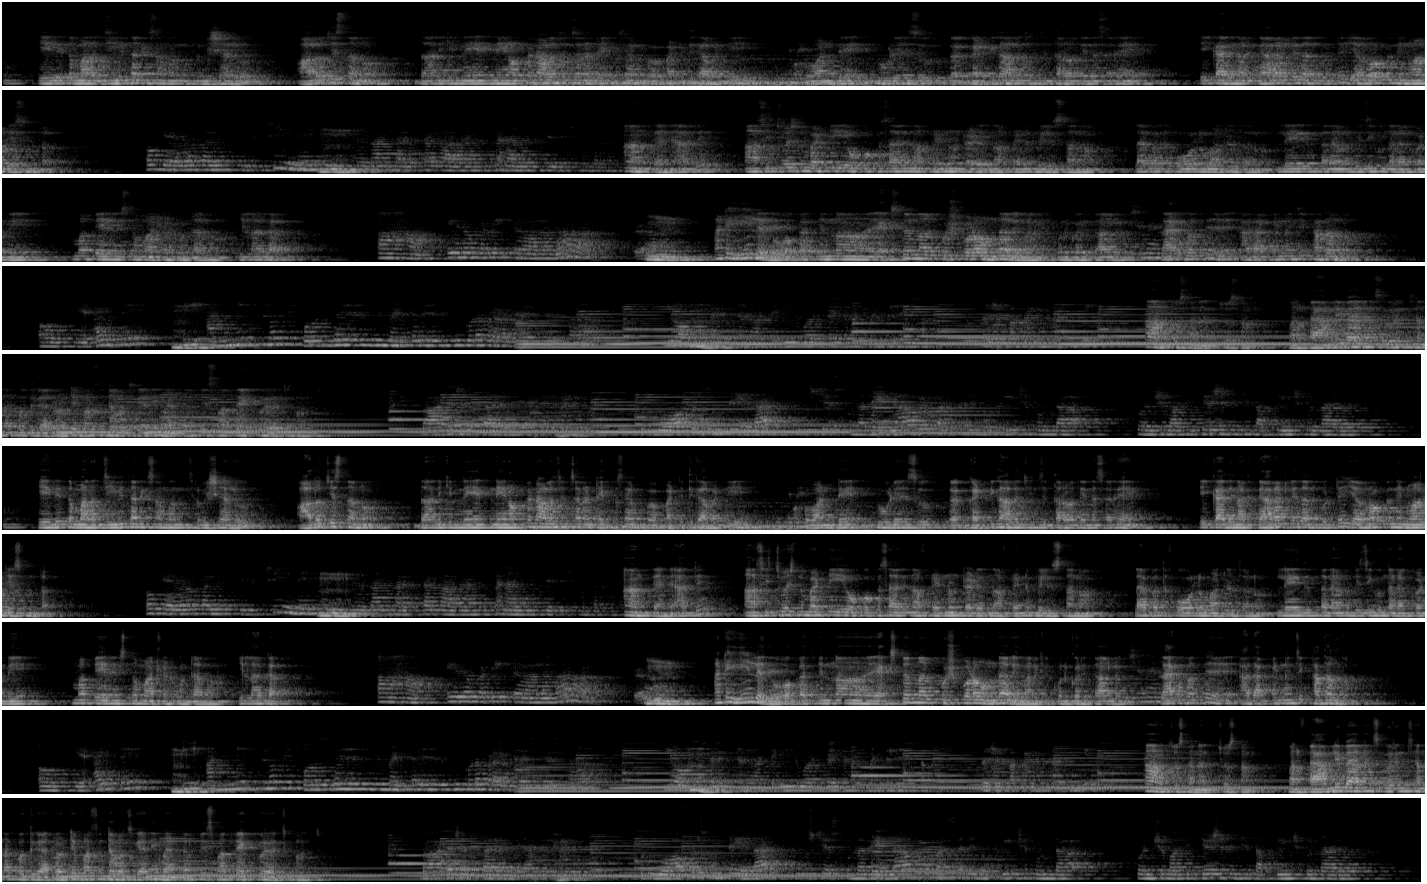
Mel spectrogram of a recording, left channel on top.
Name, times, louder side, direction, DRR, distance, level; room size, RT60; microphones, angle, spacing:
voice 1, 0.4-2.5 3.0-3.7 4.1-7.5 8.0-11.4 12.0-14.7 17.4-17.8 20.4-21.3 21.7-25.1 25.6-28.7 29.2-31.2 34.9-35.2 35.6-39.7 40.0-41.9 44.4-44.6 49.5-49.8 54.1-55.2 55.6-60.0 62.4-62.6, right 3 dB, 65° right, 3 dB, 0.4 m, -31 dB
sound 1, 5.0-10.7, left 1 dB, 60° left, 0.6 m, -39 dB
voice 2, 7.7-8.0 15.7-20.5 26.2-26.6 32.2-34.4 34.8-35.1 35.9-36.3 39.6-40.3 43.0-44.1 44.5-48.6 49.3-52.0 52.3-53.6 61.1-62.8 63.3-67.7 68.3-70.4, right 1 dB, 85° right, -2 dB, 0.8 m, -39 dB
sound 2, 47.8-66.9, left 3 dB, 45° right, 1.1 m, -38 dB
3.2 x 3.0 x 3.7 m, 1.2 s
head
